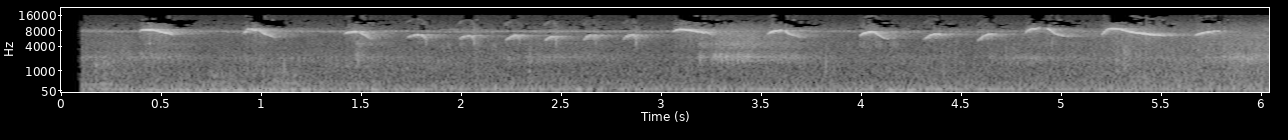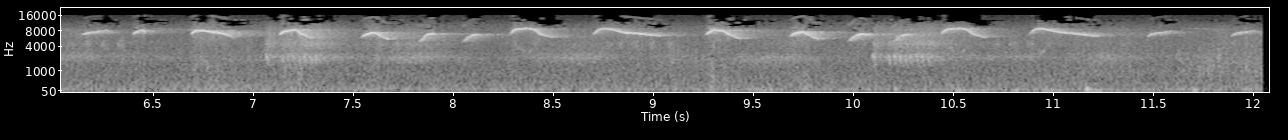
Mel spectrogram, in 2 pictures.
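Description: A reddish hermit gives a rapid, continuous series of very high, thin squeaky notes, each a quick downward slur, over a faint low background hum.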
